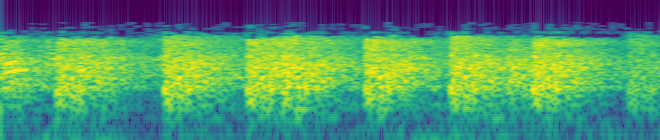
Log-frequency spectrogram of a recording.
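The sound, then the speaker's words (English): Gunfire in a shootout, with bullets fired into a rocky cave: a steady run of loud, sharp shots about every half second, each trailing into a harsh, noisy ring. “Bullets flew into the cave and glanced off rocky walls and ceiling.”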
